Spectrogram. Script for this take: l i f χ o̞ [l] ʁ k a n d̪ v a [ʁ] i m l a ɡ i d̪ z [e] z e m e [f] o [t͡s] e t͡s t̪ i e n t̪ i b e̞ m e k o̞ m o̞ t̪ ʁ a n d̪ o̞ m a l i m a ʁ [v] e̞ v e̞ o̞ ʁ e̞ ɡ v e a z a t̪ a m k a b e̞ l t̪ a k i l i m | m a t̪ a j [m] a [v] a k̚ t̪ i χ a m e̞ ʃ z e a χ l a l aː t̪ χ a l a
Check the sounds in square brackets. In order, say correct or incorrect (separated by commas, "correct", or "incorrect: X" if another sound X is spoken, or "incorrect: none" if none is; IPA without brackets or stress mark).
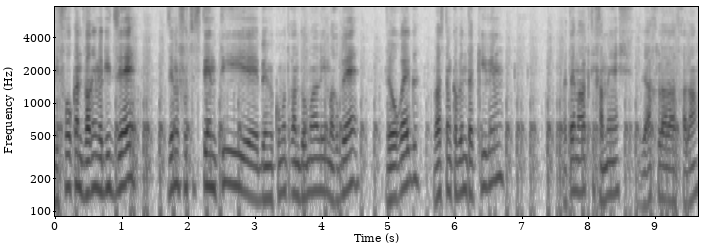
incorrect: none, correct, correct, correct, correct, incorrect: b, correct, incorrect: ʁ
